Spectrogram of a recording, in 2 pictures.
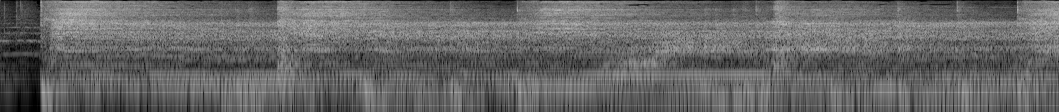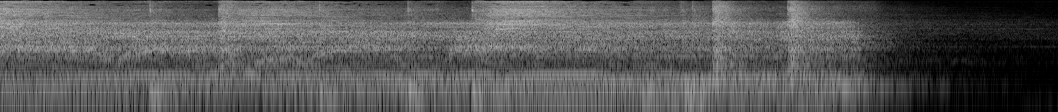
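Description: Metal band playing live: distorted guitars, bass and drums at full volume, stopping abruptly near the end.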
